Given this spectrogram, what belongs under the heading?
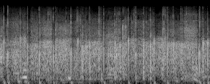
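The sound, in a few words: festival crowd applause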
